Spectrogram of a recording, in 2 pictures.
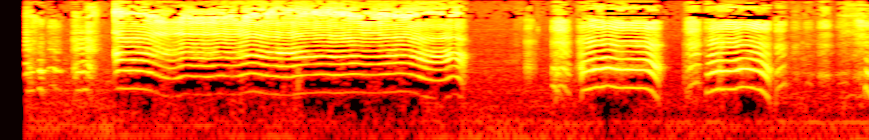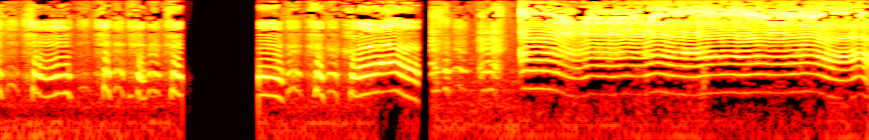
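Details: Baby crying sound from a ringtone app: an infant cries in long, high-pitched wails with brief breaths between bursts; ordinary infant crying.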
